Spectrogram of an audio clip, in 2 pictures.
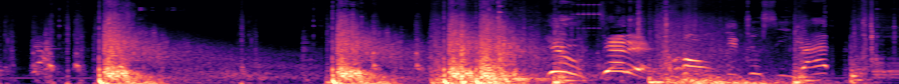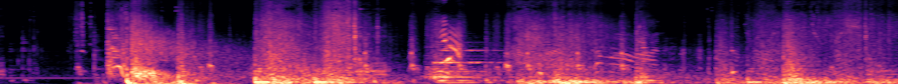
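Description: Gunshots fire in a game, sharp and loud.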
